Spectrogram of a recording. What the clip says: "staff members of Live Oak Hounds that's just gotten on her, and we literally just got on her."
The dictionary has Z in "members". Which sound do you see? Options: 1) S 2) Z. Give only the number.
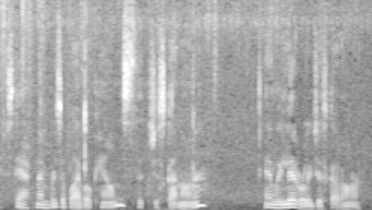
2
